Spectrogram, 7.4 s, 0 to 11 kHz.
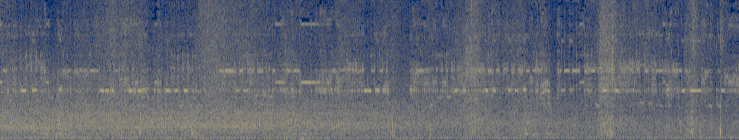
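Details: Canon 650D with Canon 18-135mm STM lens, image stabilizer on in both video and photo mode: a steady high-pitched hiss with faint ticks throughout. Cause unknown; abnormal image stabilizer noise.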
